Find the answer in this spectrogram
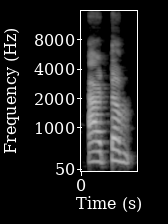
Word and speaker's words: autumn: Answer is autumn. A silent letter N.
